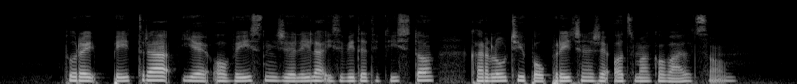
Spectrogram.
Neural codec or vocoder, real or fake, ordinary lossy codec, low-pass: none; real; MP3, 48 kbps; 19.8 kHz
